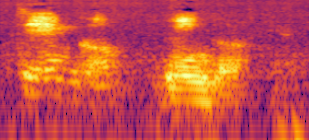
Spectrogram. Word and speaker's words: d'Engle: Barbra, help me pronounce the second name? Denga.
